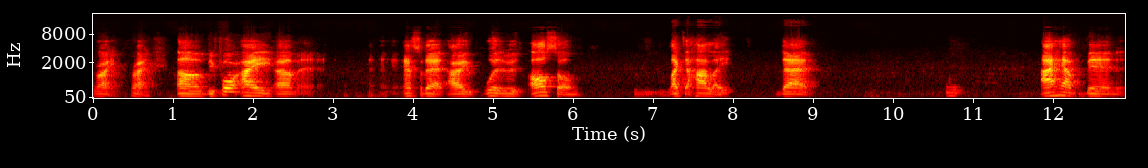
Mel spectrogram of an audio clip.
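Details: Adult male speaker; stuttering.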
